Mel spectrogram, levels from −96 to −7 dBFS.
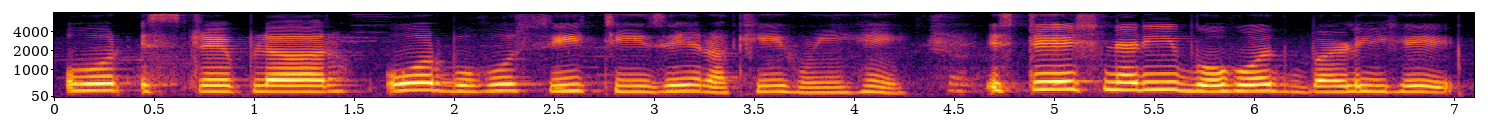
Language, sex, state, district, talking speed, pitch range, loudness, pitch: Hindi, female, Madhya Pradesh, Bhopal, 110 wpm, 210-245 Hz, -15 LUFS, 220 Hz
